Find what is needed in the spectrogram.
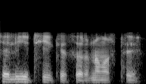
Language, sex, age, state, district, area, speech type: Hindi, male, 18-30, Uttar Pradesh, Pratapgarh, rural, conversation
